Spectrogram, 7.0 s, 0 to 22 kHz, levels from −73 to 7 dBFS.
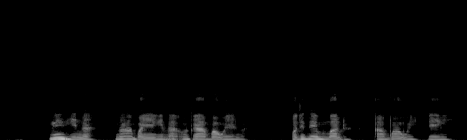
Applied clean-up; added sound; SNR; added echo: neural mask model DeepFilterNet 3.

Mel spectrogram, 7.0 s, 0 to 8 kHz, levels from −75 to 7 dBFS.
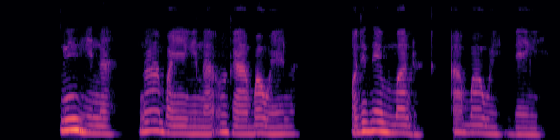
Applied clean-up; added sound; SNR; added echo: none; none; none; none.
